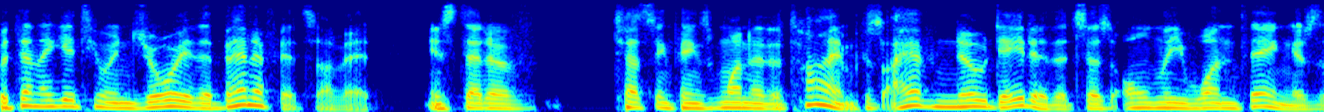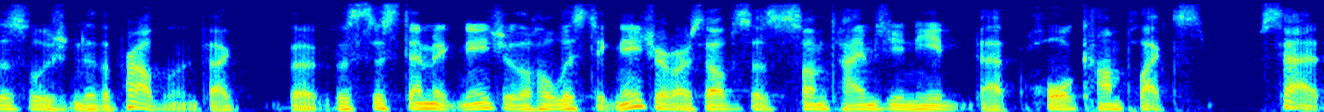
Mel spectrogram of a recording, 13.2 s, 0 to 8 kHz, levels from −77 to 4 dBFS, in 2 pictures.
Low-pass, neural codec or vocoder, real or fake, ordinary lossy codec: 7.2 kHz; none; real; Opus, 16 kbps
